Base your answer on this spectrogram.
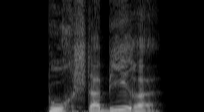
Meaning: inflection of buchstabieren: 1. first-person singular present 2. first/third-person singular subjunctive I 3. singular imperative
- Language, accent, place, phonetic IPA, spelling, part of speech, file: German, Germany, Berlin, [ˌbuːxʃtaˈbiːʁə], buchstabiere, verb, De-buchstabiere.ogg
